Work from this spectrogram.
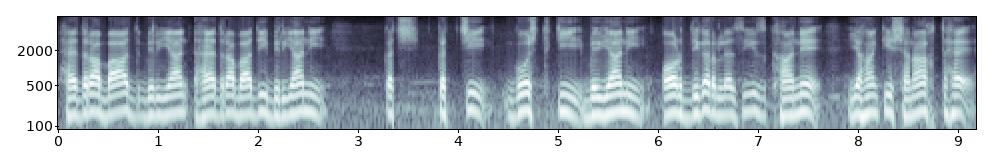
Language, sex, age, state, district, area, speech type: Urdu, male, 18-30, Uttar Pradesh, Saharanpur, urban, spontaneous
